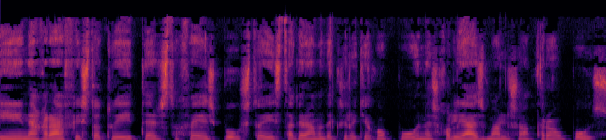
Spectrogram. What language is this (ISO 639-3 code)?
ell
